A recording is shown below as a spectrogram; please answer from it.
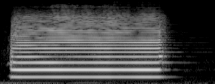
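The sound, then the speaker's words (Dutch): A single loud, sustained air-horn blast lasting about a second and a half, a rich, brassy tone holding steady before cutting off abruptly. “Maar speciaal voor deze ga ik even toeteren, jongens. Ja, doe even toeteren.”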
